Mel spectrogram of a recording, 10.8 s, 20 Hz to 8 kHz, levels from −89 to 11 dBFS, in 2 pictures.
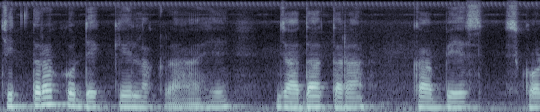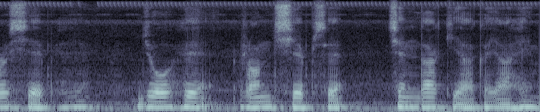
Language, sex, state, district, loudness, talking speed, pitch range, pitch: Hindi, male, Arunachal Pradesh, Lower Dibang Valley, -18 LUFS, 115 wpm, 100-110 Hz, 105 Hz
